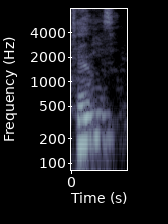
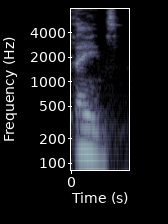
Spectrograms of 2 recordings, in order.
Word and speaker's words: Thames: the only reason that i know themes is pronounced tim's well it's because of all the british shows we watch yeah because for the longest i always pronounce it themes and then i was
